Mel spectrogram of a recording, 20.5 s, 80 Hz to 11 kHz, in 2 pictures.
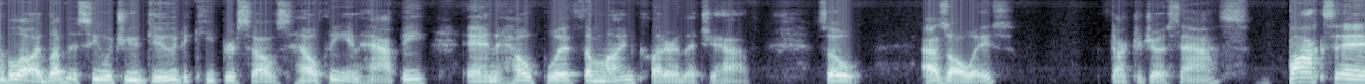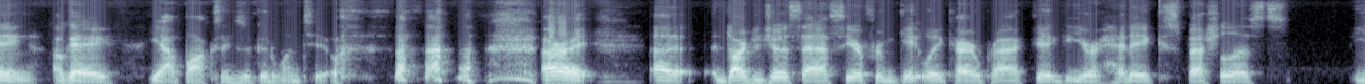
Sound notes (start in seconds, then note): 12.7 laughs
